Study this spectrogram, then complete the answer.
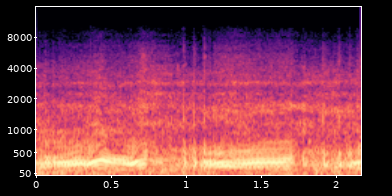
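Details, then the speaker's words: Dirt bike two-stroke with XTNG Gen3 Pro carburetor: note burbles and wavers unevenly at low speed, alternately flooding rich then pinging; carb loads up when ridden slowly, no setting fixes it. "Rich is flooding 1 second, and then it's pinging because it's bleeding that thing. And I haven't touched anything."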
